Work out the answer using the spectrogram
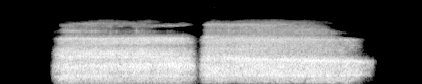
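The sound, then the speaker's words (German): A deep breath, heard as two long, loud, airy breath sounds of about one and a half seconds each, back to back with a brief gap and no talk. “Tiefer Atemzug.”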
